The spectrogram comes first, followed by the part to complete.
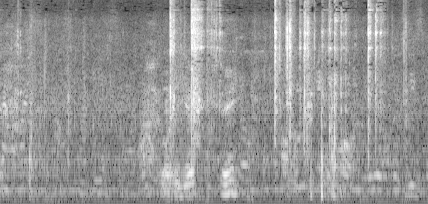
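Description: A few sharp clicks and clacks: lead dive weights and the metal buckle of a nylon weight belt knocking on a concrete floor as the belt is laid down among the weights.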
